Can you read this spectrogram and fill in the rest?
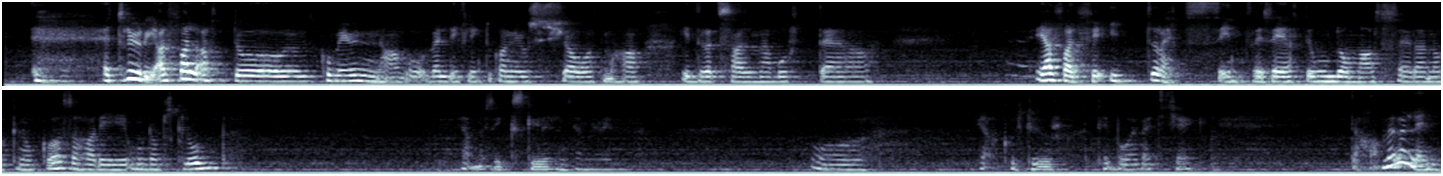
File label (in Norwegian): Eidfjord, dialekt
